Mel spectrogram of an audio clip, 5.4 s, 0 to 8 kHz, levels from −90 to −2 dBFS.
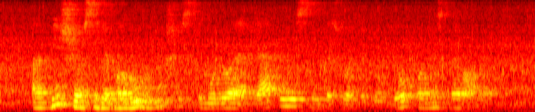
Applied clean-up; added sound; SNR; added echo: none; Stream; 12 dB; reverberation time 1.0 s.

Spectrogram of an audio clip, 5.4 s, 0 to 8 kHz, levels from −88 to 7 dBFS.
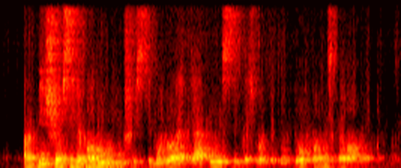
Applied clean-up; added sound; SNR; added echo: neural separator model SepFormer DNS4.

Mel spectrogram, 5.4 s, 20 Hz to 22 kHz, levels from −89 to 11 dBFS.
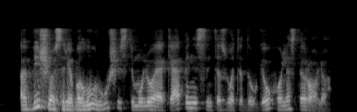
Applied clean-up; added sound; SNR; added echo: none; none; none; none.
